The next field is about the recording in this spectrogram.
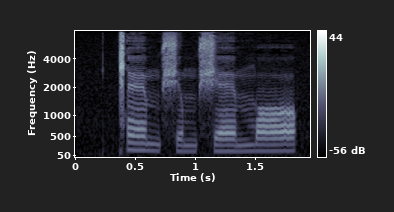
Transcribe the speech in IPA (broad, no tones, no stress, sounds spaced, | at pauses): ǁ ɛ m ʃ ə m ʃ ɛ m ɔ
